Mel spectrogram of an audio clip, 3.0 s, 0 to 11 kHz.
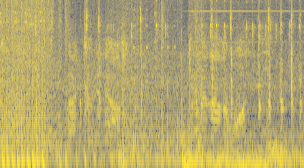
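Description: Rapid gunfire in the Payday 2 heist game crackles in dense, repeated bursts close up, layered over game noise, with voices talking among the shots.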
